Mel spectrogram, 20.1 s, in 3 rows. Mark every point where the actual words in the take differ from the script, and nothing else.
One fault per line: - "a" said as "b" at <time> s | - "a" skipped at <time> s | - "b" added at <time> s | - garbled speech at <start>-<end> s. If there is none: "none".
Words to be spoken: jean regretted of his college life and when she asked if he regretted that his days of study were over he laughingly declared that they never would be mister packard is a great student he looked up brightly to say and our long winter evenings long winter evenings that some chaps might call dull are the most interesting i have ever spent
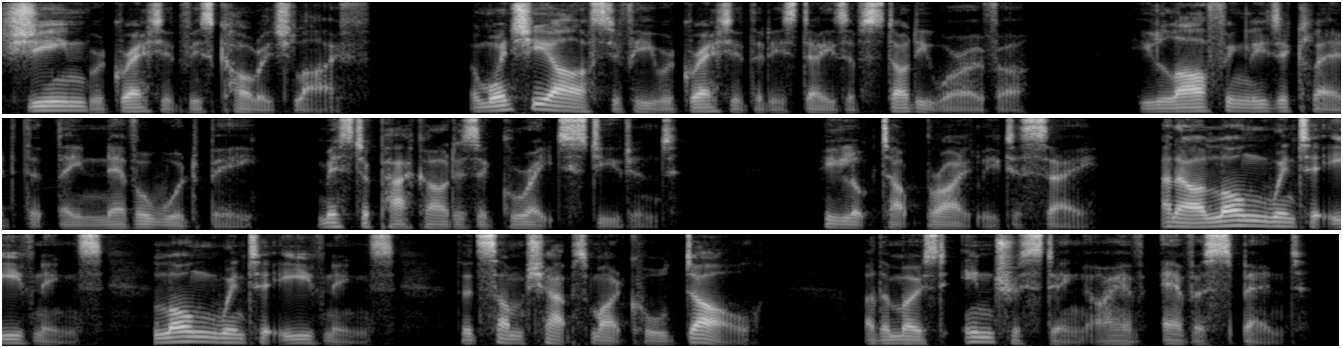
none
